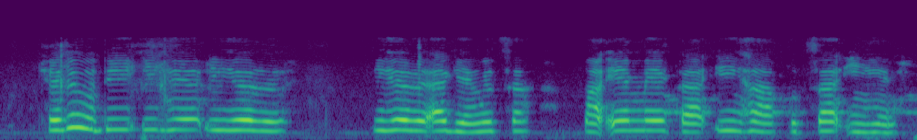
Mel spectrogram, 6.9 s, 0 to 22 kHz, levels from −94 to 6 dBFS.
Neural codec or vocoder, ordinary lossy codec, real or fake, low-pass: codec, 16 kHz, 8 kbps, FunCodec, trained on Chinese and English, 25 frames a second; none; fake; 7.2 kHz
